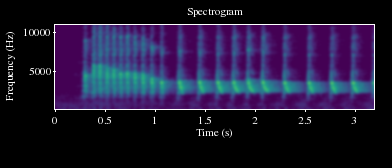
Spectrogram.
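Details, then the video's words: Sooty-headed bulbul singing in the rapid ngebren style, from a tutor recording for songbird keepers: a quick run of sharp, high chirps that starts dense and buzzy, then slows into evenly spaced, slightly falling notes about five per second. "KAPAS TEMBAK GACOR BESET NGEBREN"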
